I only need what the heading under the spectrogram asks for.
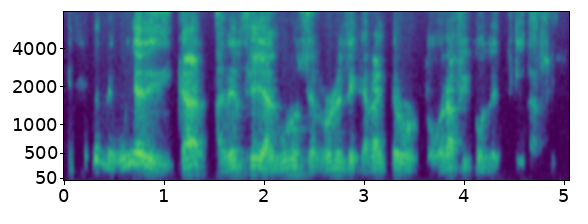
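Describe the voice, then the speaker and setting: Male writing teacher, husky and mellow, patient step-by-step explainer. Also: mid-range voice, a little fast. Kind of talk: online class lecture.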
